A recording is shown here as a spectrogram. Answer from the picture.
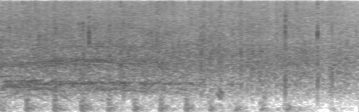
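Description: Steady studio audience applause on the TV psychologist show Let Me Tell You with Dr. Paul, as the host turns to camera: a dense wash of clapping with regular low thumps underneath, holding at an even, fairly loud level throughout with no voices.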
